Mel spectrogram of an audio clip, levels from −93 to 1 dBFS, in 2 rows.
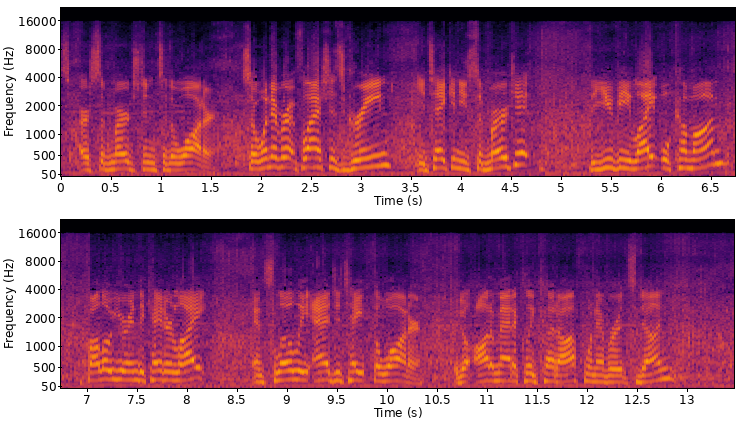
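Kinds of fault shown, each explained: No technical faults heard.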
